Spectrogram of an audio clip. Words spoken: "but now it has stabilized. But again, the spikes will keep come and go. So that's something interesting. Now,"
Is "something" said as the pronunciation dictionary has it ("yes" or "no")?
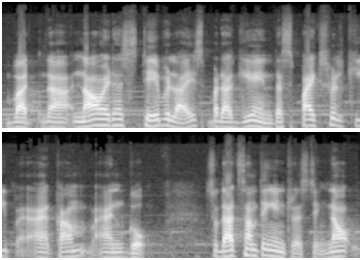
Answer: no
